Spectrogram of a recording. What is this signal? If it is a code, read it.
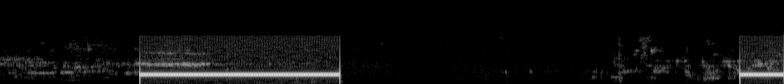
Ringback tone (North America), 440 + 480 Hz.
